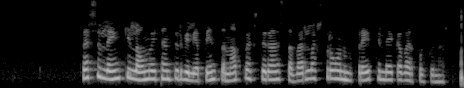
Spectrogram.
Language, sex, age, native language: Icelandic, female, 50-59, Icelandic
